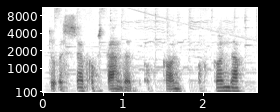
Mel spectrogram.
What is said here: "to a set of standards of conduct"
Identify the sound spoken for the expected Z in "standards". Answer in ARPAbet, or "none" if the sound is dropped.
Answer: none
